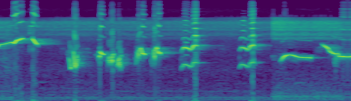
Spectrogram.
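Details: White-rumped shama song played to provoke rival shamas into answering: a rapid run of varied whistled and slurred notes, some twangy and wavering, ending in two long steady clear whistles over faint background hiss.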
